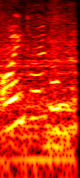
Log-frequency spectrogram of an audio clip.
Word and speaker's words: Eindhoven: He's going to Eindhoven? Is that how you say it? Eindhoven?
